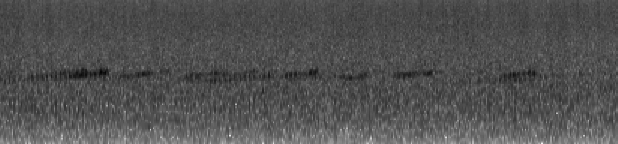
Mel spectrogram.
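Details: Frogs calling by a forest river among moss-covered land: a run of brief, high, raspy trills, strongest early on, spaced irregularly against an even wash of rushing water.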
